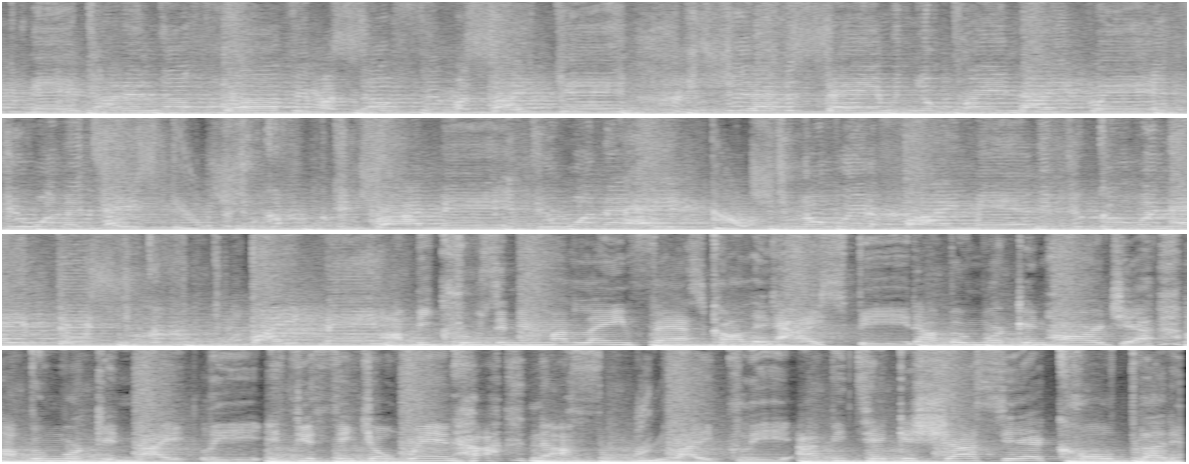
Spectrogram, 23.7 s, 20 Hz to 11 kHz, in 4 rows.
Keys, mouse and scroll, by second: 0.8 scroll up 1, 2.0-5.3 drag, 5.7 scroll up 1, 6.3 click, 9.5 scroll down 1, 10.0-10.8 scroll up 1, 11.1 click, 17.9-19.6 scroll down 1, 19.6-22.1 drag.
